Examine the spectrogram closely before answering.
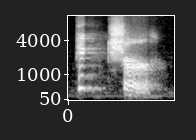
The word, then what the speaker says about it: picture: you know that because the t-u-r and e stand for the c-h cha and er er sound picture so but when you read this word picture you have to remember to pronounce it with the letters t u r so our tricky word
